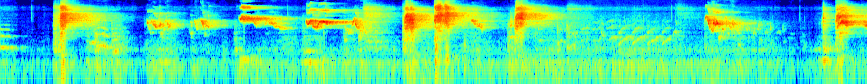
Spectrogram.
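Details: Parakeet mimicking a conure with loud, sharp squawks and chirps at irregular intervals, separated by short silences and soft chattering notes.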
